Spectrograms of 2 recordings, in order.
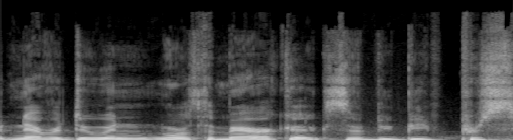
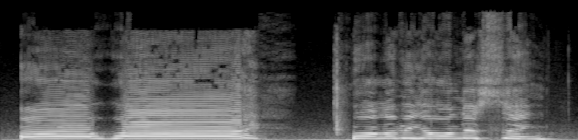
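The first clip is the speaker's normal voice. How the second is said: much higher, rapid string of frantic nos; panicked no-no-no. Real, not acted. Streamer watching his character plunge, real high-pitched panic. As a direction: squeal your way down in real panic.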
